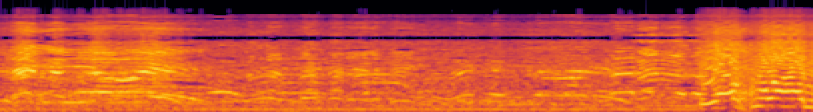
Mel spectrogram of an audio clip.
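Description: Speech: a man preaching, over a steady low hum, growing louder near the end.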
